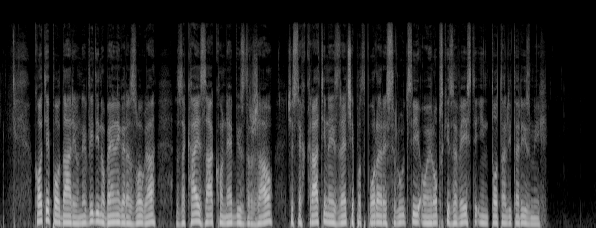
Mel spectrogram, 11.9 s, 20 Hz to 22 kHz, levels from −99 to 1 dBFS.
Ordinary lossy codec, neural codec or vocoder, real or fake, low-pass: none; none; real; 14.4 kHz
